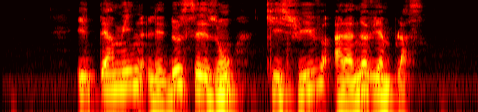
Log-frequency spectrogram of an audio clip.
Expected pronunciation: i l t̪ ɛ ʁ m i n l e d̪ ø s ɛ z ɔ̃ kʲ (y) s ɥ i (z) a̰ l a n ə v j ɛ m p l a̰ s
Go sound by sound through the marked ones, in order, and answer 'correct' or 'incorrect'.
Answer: incorrect, incorrect

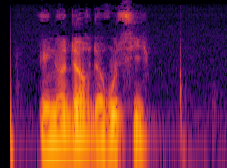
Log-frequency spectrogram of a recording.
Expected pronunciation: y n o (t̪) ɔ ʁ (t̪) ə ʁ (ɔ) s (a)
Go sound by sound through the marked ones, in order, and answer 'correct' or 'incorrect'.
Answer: incorrect, incorrect, incorrect, incorrect

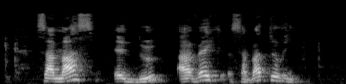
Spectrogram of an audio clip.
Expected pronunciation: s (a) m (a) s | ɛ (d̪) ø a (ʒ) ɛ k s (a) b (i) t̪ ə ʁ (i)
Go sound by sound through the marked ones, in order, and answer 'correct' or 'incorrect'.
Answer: correct, correct, correct, incorrect, correct, incorrect, correct

